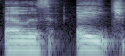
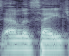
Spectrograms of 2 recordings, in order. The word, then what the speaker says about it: Ellis Aych: It's LSH, baby. My last name is not H, it's spelled A Y C. Like, it's H, but it ain't just the letter H. Uh, it's LSH, baby.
